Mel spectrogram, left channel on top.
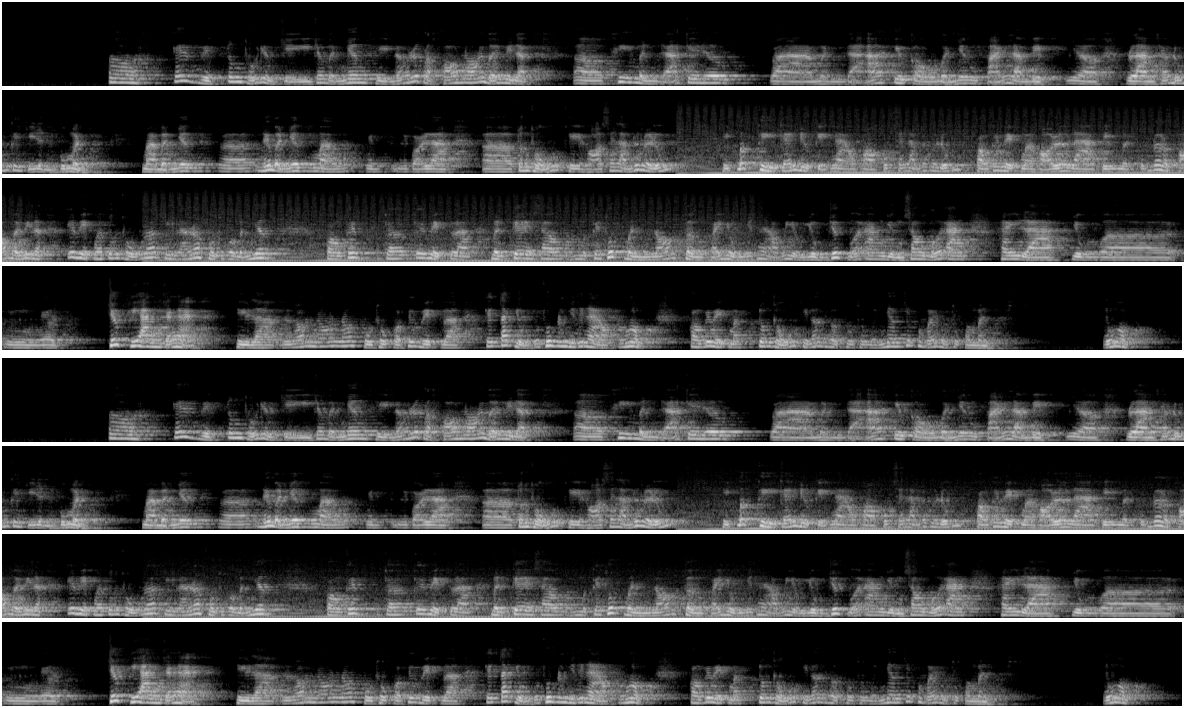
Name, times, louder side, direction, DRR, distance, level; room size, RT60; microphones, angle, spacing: voice 1, 1.1-1.5 1.7-5.3 5.7-7.3 7.7-12.7 13.2-18.5 19.0-36.0 36.5-37.4 37.8-45.4 46.5-46.7, equal, 5° left, 2 dB, 2.3 m, -20 dB
sound 1, 18.5-24.2 25.0-31.4, left 1 dB, 45° left, 4.9 m, -34 dB
30.0 x 25.5 x 5.0 m, 0.68 s
head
